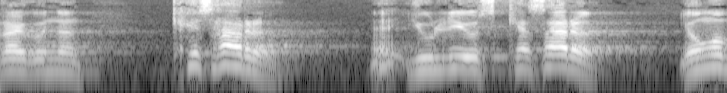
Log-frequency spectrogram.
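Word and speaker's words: Caesar: 로마가 유대인들을 상당히 특별히 여러분이 잘 알고 있는 케사르, 율리우스 케사르, 영어 발음으로 하면 시저라 그러죠.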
